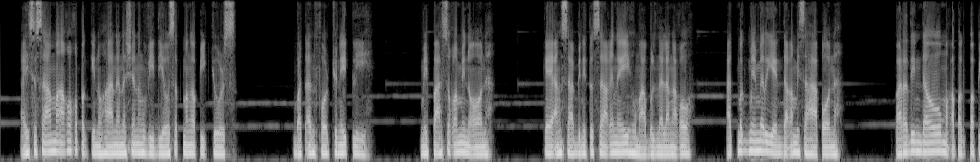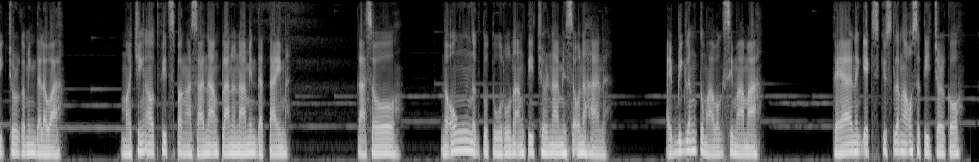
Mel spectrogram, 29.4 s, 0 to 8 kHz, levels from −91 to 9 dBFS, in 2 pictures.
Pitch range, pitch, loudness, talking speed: 100-135 Hz, 110 Hz, -14 LUFS, 145 wpm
